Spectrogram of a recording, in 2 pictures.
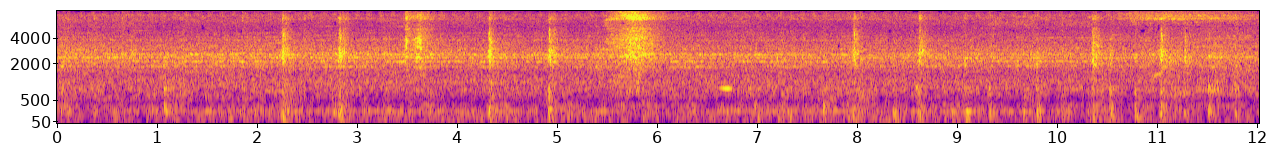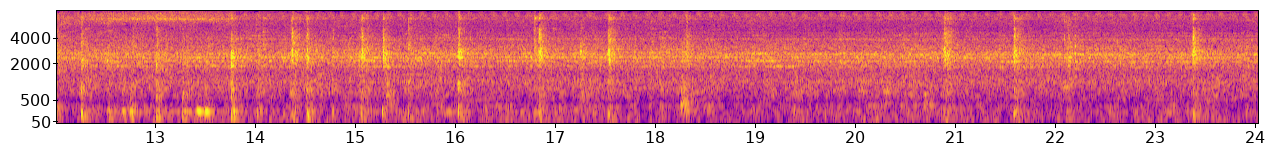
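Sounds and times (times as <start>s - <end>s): train coaches rumbling: 0.0s - 24.0s.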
